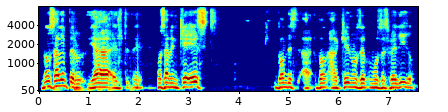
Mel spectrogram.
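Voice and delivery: ordinary talk, nothing marked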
